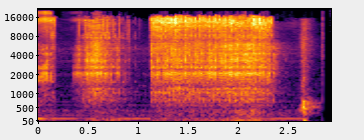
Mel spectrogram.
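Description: A serger overlocker hems fabric, its motor humming in a steady mechanical whir with rapid stitching chatter, pausing briefly before it runs on, then stops with a soft clunk.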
